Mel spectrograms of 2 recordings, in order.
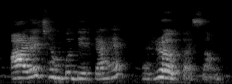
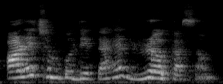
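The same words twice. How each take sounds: The two takes are said the same way.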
